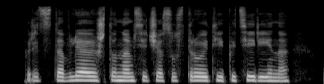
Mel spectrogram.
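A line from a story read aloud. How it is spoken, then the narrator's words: Tired smiling voice. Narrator (Russian): устало улыбнулся Вадим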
